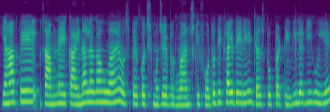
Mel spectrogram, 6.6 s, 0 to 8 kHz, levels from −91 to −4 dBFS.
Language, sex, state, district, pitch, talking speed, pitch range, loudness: Hindi, female, Uttar Pradesh, Budaun, 250 Hz, 215 wpm, 230-270 Hz, -22 LUFS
